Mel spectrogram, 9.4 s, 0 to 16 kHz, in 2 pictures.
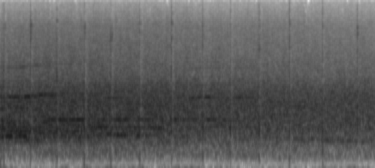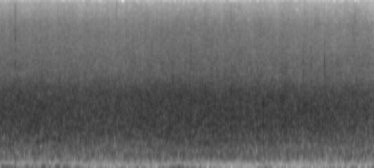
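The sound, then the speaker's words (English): A crowd at a Cornell reunion applauds the class of 1977 steadily for about nine seconds, the dense clapping staying loud and even before easing slightly toward the end, with no voices over it. “So again, let's give the class of 1977 another round of applause.”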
